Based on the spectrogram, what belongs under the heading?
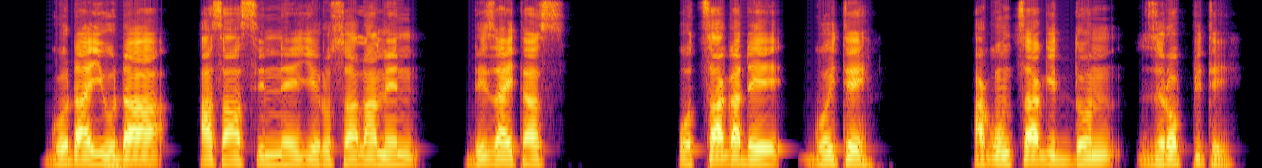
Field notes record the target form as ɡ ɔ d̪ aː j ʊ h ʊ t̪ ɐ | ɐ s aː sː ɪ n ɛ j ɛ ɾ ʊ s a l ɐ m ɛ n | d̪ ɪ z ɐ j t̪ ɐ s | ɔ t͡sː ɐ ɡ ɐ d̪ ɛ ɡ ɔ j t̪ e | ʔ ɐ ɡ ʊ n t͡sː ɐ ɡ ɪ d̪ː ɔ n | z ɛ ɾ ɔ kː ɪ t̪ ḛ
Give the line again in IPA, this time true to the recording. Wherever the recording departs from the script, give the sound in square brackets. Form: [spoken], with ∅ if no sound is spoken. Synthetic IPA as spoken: ɡ ɔ d̪ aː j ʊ h ʊ [d̪] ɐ | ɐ s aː sː ɪ [nː] ɛ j ɛ ɾ ʊ s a l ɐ m ɛ n | d̪ ɪ z ɐ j t̪ ɐ s | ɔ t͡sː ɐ ɡ ɐ d̪ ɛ ɡ ɔ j t̪ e | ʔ ɐ ɡ ʊ n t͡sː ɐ ɡ ɪ d̪ː ɔ n | z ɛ ɾ ɔ [pː] ɪ t̪ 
